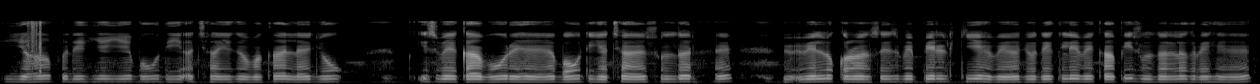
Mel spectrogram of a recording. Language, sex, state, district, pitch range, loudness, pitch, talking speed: Maithili, male, Bihar, Supaul, 120-130 Hz, -33 LUFS, 125 Hz, 175 wpm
